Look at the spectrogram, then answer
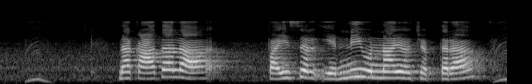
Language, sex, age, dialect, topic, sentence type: Telugu, female, 36-40, Telangana, banking, question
